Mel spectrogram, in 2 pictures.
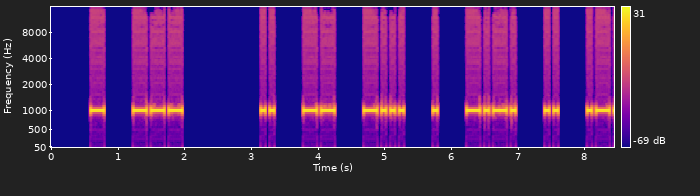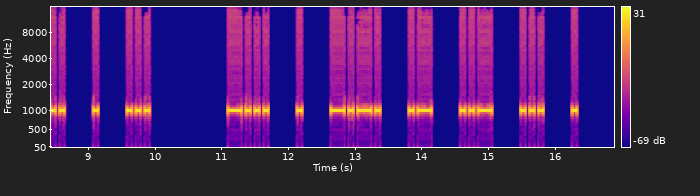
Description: Morse code, heard as a keyed tone, about 18 wpm, spaced as for 12 wpm, 1000 Hz. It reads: TO IMBECILES BECAUSE
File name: 12wpm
